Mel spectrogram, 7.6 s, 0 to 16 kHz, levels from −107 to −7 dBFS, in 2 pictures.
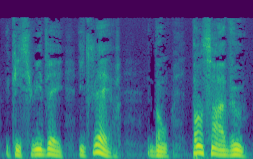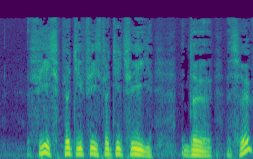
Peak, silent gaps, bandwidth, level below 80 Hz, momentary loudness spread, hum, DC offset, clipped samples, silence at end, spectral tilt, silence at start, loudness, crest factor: -8 dBFS; none; 11 kHz; -44 dBFS; 14 LU; none; under 0.1%; under 0.1%; 0 s; -7 dB/octave; 0.1 s; -24 LUFS; 16 dB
